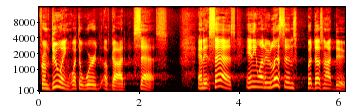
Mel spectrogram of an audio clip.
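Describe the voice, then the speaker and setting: In a very clean recording against a silent background, a man's high, raised, projected voice swings very widely in pitch. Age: 60s. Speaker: pastor. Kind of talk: sermon. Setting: church. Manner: halting.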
